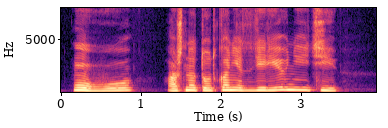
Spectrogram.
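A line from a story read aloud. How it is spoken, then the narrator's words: Surprised, sad question. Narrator (Russian): Удивленно и в то же время печально спросил Антон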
